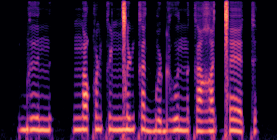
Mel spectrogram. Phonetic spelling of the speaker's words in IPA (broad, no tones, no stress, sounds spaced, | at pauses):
b ɨ n | ŋ o q u ɳ k ɘ ɳ ŋ͡ǀ ɨ ɳ k a d b o ɖʱ u n ɐ k a ʁ ɐ ǀ ɛ k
